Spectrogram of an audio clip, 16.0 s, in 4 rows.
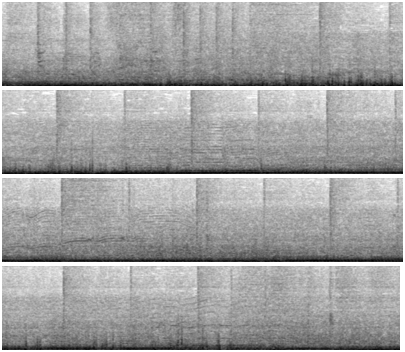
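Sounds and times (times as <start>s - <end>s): car engine from inside cabin: 0.0s - 16.0s
road rumble: 0.0s - 16.0s.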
